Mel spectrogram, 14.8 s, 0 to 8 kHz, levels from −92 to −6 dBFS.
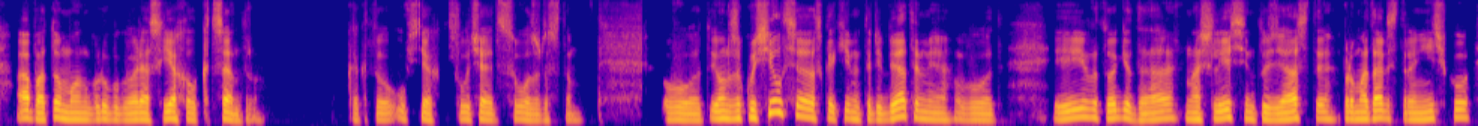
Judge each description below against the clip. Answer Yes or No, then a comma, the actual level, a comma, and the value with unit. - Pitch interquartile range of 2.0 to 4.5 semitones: Yes, average, 3.1 semitones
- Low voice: Yes, low, 120 Hz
